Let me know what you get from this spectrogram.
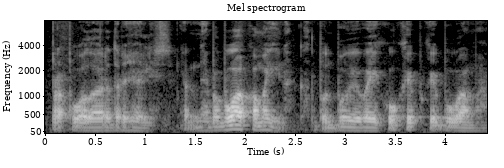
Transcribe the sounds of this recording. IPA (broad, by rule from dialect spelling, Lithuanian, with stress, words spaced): prɐˈpuɔlˠɐ ɪr dɐrʲˈʒʲeːlʲiːs ɪr nʲɛbɐˈbuːʋoː koːm ˈɐɪnɐ ˈkɐt buːt ˈbuːʋʲiː ʋɐɪˈkuː ˈkɜp kɜp ˈbuːʋoː mɐ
